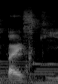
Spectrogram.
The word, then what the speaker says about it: Bykski: Yeah, I think it's Bykski. Yeah, that's how you pronounce it.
